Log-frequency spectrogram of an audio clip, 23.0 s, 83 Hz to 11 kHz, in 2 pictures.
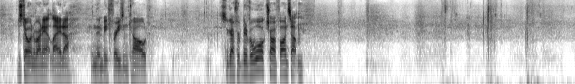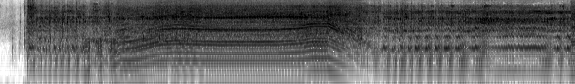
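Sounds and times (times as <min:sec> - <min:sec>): chainsaw running: 0:12.0 - 0:23.0.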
